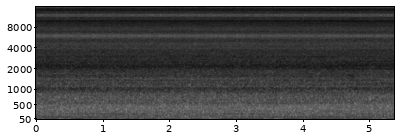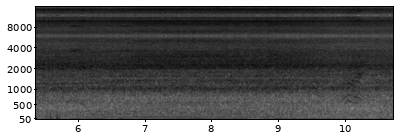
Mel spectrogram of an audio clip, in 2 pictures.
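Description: Steady drone of a skydiving jump plane's engine and propeller, with wind rushing through the open jump door, heard from inside the cabin.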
